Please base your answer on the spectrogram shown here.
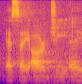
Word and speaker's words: Sarga: So the first stage is called Sargo, S-A-R-G-A or S-A-R-G-A, yes, Sarga. So, and Sarga we've already discussed. And basically, it's about the first creation by Vishnu. So, Sarga is how you say it separately, but in the verse, it's Atra Sargo.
